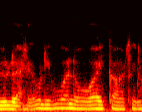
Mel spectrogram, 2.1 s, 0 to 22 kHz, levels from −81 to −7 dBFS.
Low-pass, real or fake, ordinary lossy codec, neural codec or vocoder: 19.8 kHz; real; Opus, 16 kbps; none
